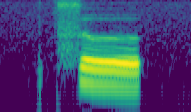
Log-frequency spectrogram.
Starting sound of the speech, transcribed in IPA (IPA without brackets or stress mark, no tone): t͡s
